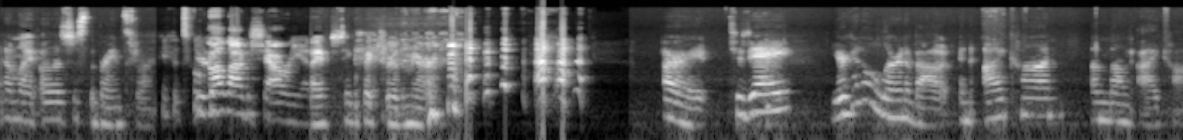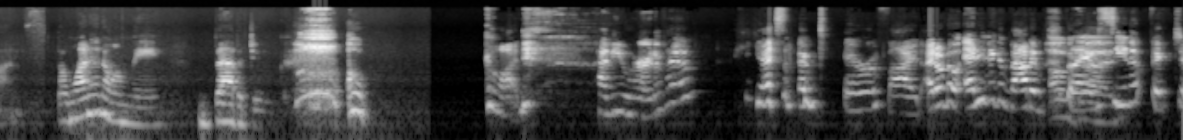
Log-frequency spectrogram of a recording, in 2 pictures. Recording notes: The ghosts got to us again (for real) this week, so the audio is subpar.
